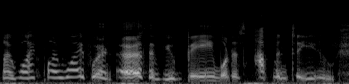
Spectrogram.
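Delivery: high, urgent questions; anxious husband. Acted. Husband asking his returned wife where she's been. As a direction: rush to her in alarm.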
